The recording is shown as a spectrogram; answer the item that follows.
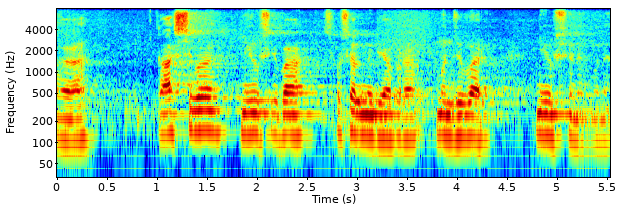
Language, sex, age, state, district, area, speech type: Bodo, male, 18-30, Assam, Chirang, rural, spontaneous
